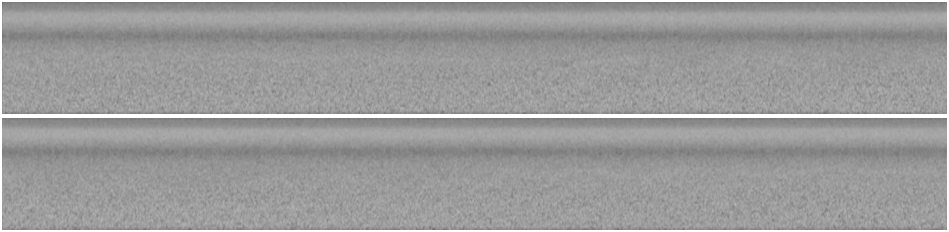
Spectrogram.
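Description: Steady rushing wind noise over a camera mounted under the wing of a single-engine high-wing light aircraft in flight, with the engine and propeller buried in the hiss. It holds even throughout, with no rise or fall.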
